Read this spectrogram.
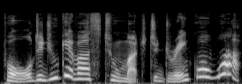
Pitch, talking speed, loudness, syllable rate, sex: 215 Hz, 275 wpm, -16 LUFS, 4.5 syllables/s, female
